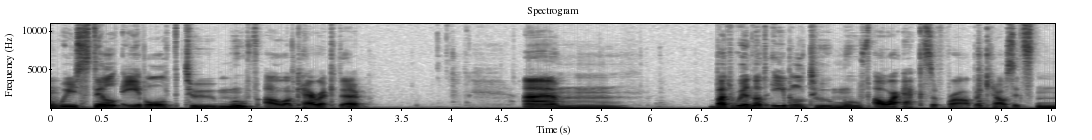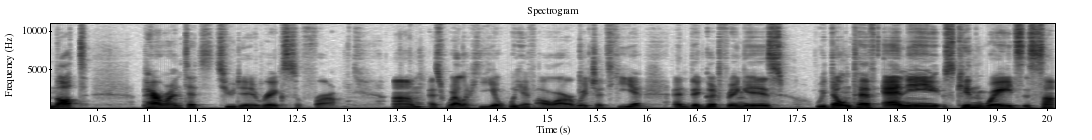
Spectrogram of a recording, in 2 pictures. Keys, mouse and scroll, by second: 3.8 click, 4.0 g, 5.0-5.5 scroll up 2, 5.5-6.9 shift+middle drag, 6.9 click, 7.1 g, 11.6-12.3 scroll down 1, 12.3-13.5 shift+middle drag, 13.5 click, 13.7 g, 16.3-17.0 middle drag, 17.0-17.4 scroll up 2, 17.4-20.0 shift+middle drag.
